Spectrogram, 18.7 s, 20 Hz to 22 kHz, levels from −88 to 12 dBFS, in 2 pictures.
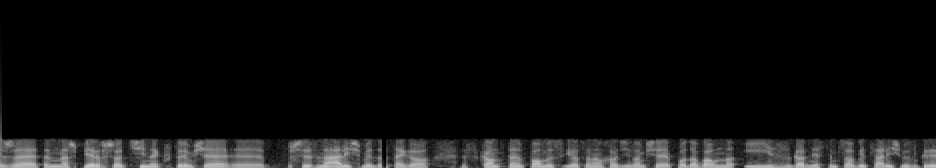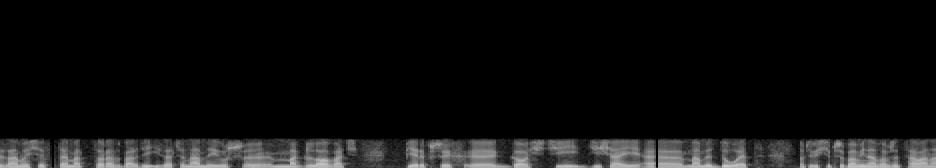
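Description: Gaps between chunks interrupt the speech at 3.81, 9.85 and 15.90 s: hard-edged 44 ms silences recurring every 6 s, consistent with chunks played back late or padded at joins.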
